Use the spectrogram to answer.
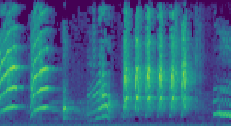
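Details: Black-throated laughingthrush (Garrulax chinensis): sweeping rising whistles with bright overtones, followed by a quick rhythmic string of about eight buzzy chattering notes and a final level whistle; low background hum.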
